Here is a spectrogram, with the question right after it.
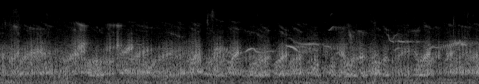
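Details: Many frogs croak together in water, a continuous thick chorus of rapid rasping notes with a few brighter rising squeaks standing out above the mass.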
